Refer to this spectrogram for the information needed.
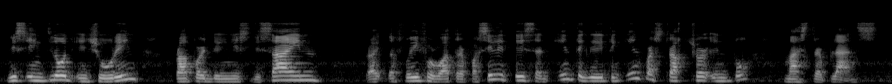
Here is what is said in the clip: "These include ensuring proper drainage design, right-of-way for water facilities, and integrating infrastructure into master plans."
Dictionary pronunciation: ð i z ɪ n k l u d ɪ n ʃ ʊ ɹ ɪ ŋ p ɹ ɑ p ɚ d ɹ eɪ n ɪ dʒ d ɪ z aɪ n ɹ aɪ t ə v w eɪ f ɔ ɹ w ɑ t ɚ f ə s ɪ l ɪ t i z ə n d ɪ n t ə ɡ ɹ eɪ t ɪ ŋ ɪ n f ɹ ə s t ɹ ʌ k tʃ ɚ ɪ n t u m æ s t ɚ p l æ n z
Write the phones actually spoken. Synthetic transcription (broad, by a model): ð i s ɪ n k l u d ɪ n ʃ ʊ ɹ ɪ ŋ p ɹ ɑ p ɚ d eɪ n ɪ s d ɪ s aɪ n ɹ aɪ t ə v w eɪ f ɔ ɹ w ɑ t ɚ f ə s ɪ l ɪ t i s ə n d ɪ n t ə ɡ ɹ eɪ t ɪ ŋ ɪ n f ɹ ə s t ɹ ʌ k tʃ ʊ ɪ n t u m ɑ s t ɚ p l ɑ n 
